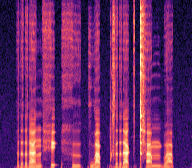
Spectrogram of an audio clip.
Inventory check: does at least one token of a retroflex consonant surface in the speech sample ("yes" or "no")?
no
